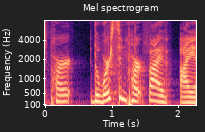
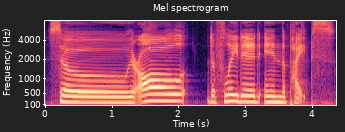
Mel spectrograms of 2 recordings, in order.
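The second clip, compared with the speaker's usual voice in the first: slow puzzled; much slower than usual. Real, not acted. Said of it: "I'm just trying to read this".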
